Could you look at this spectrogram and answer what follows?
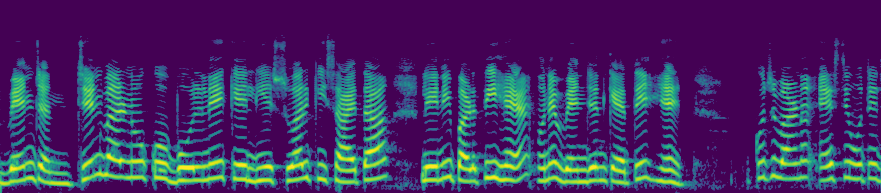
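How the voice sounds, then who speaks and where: Female teacher, bright high register, slow step-by-step delivery for a grammar lesson. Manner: slow, drawn-out explanations with repeated examples.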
